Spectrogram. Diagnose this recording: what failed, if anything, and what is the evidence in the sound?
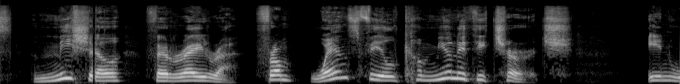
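The failure is at the codec stage: a gap at a join of encoded pieces. The speech drops out from 0.92 to 0.95 s, a gap of about 31 ms with smeared edges, and then resumes exactly where it stopped. Each piece was encoded separately and the pieces were joined without trimming. The encoder's start-up delay and the padding in the last frame of the earlier piece were both kept, leaving that short hole in continuous sound.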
